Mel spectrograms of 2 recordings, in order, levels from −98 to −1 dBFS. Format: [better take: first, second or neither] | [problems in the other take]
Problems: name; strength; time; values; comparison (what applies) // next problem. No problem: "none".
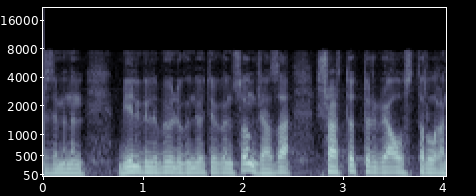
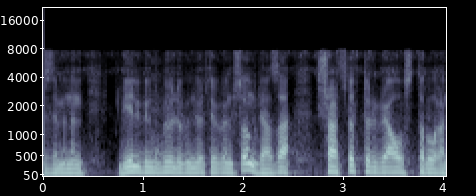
first | noise reduction (neural separator model SepFormer DNS4)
